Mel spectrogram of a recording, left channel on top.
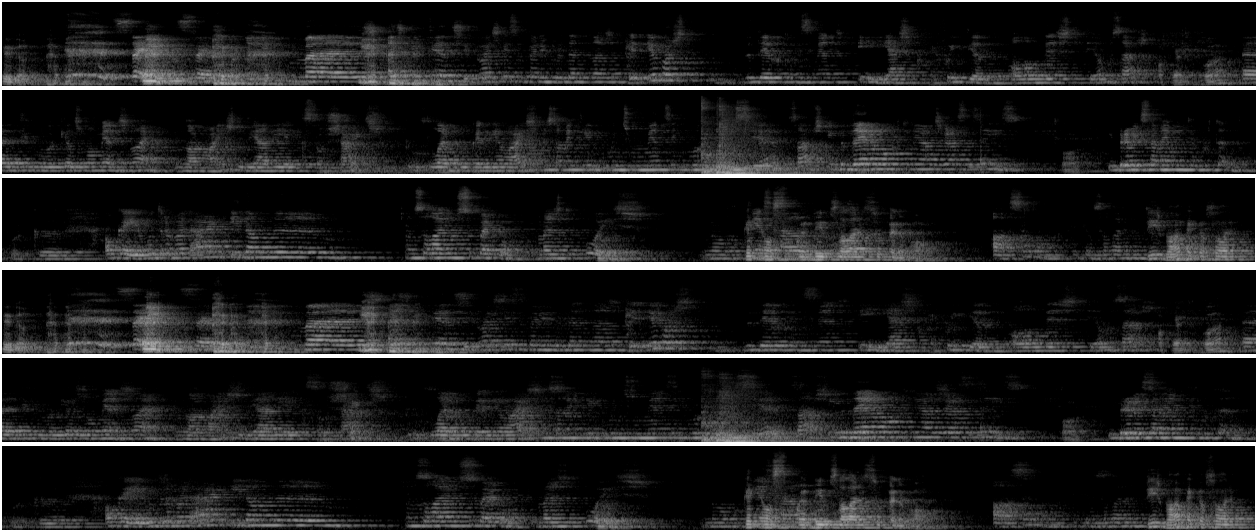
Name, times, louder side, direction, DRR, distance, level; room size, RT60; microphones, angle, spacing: voice 1, 0.0-0.7 1.4-1.6 2.1-2.7 3.6-4.2 9.3-9.4 11.7-12.3 16.0-16.3 16.9-17.1 23.1-23.3 31.0-31.2 32.5-34.3 36.5-37.4, right 1 dB, 15° right, 3 dB, 1.0 m, -33 dB
voice 2, 0.6-12.1 12.4-23.1 23.6-28.5 29.1-31.5 32.0-33.5 35.0-37.0, left 1 dB, 80° left, -3 dB, 3.8 m, -39 dB
sound 1, 15.7-22.4, equal, 35° left, 1.7 m, -41 dB
15.0 x 6.5 x 5.3 m, 1.3 s
head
